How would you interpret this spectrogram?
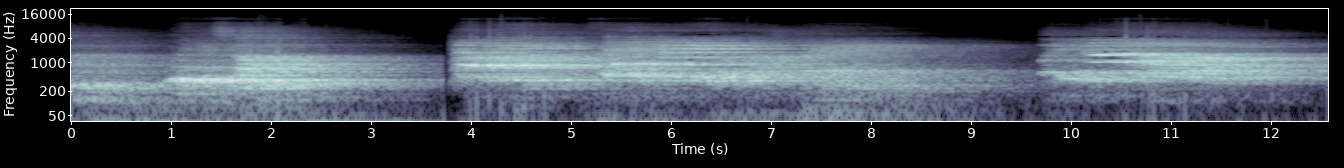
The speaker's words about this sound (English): When you fight through Naxxramas, you'll sometimes hear a female voice scream in the distance.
